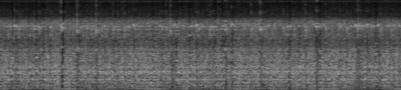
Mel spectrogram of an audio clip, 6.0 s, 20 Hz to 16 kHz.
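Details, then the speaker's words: 2009 Vauxhall Astra diesel idling with faint ticking knocks and a thin high squeal over the top; complaint of a squeaky belt and knocking from underneath, with the alternator and auxiliary parts later replaced. "Custer complaint is it's got a squeaky belt and knocking noises from underneath so let's have a listen"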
